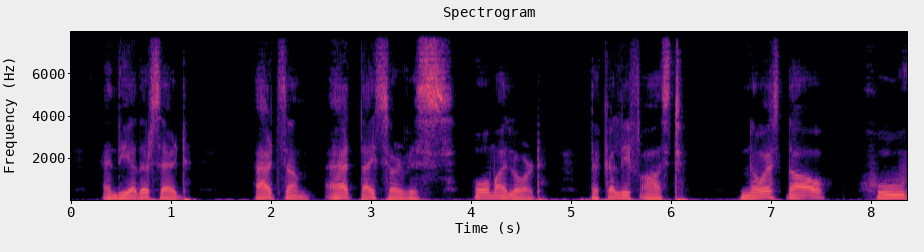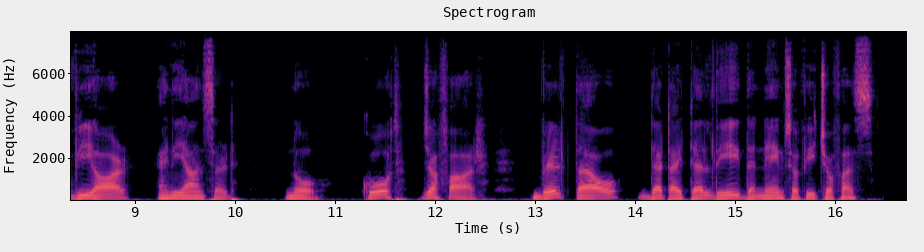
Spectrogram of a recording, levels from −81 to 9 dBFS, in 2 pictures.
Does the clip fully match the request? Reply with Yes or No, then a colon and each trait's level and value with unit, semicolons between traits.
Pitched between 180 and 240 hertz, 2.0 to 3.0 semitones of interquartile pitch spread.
No: low, 120 Hz; narrow, 2.6 semitones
